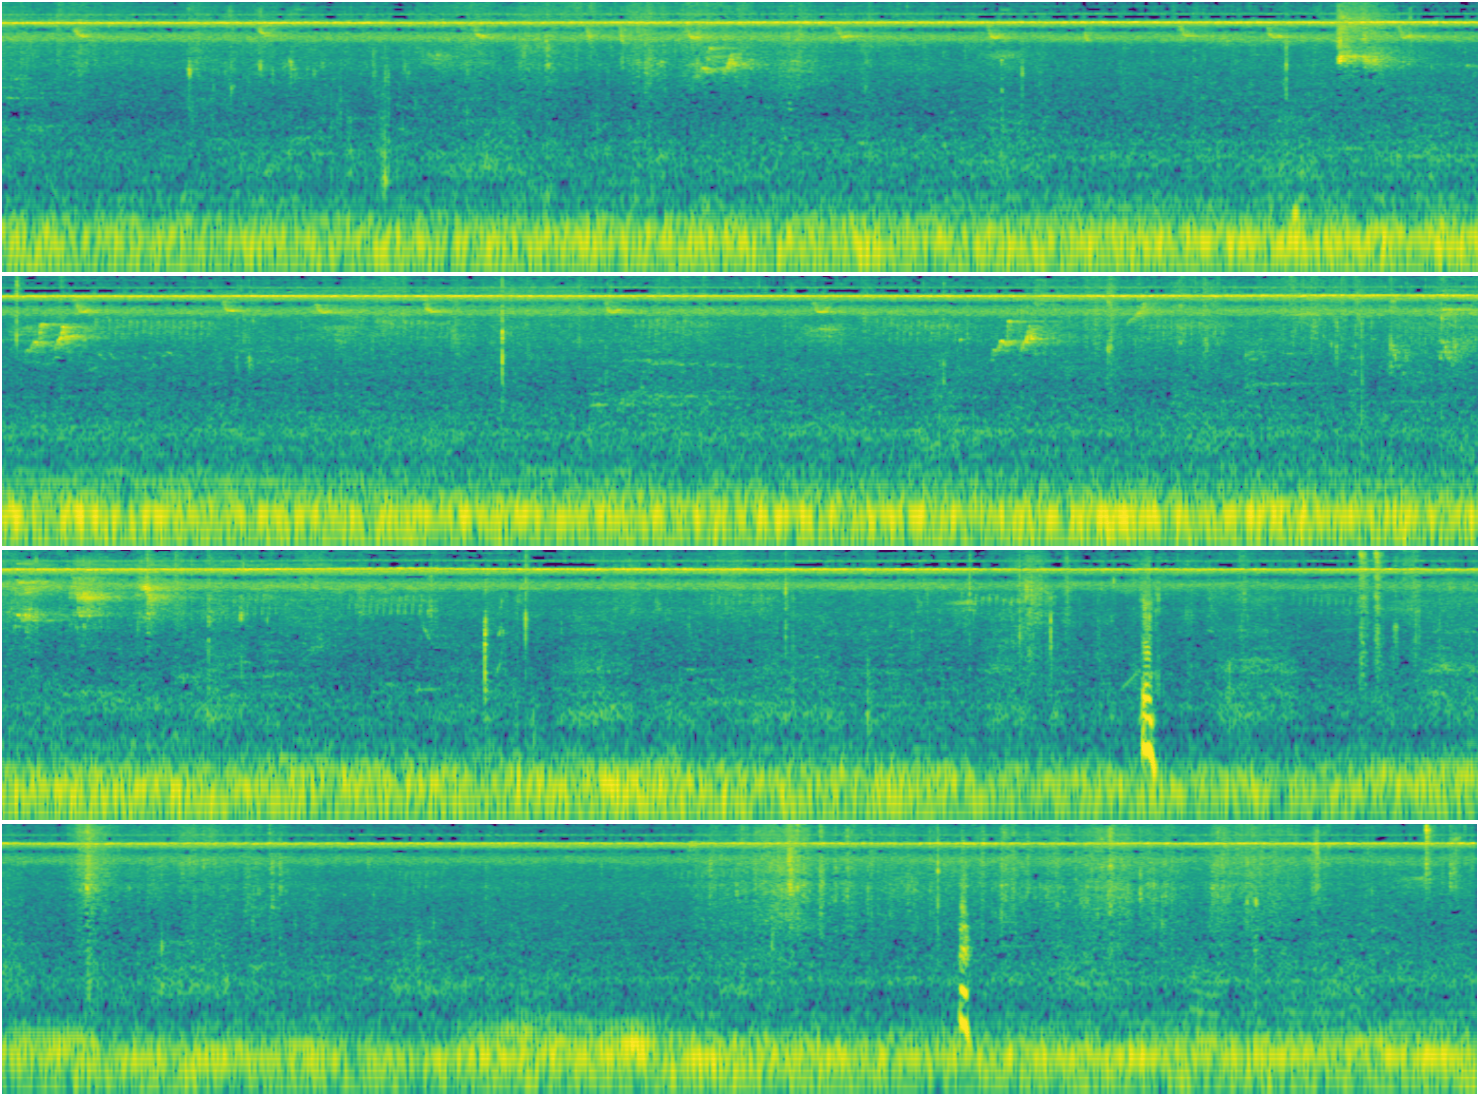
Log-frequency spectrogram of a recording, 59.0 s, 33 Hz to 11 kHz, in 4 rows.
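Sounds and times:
insects droning: 0.0 - 59.0.

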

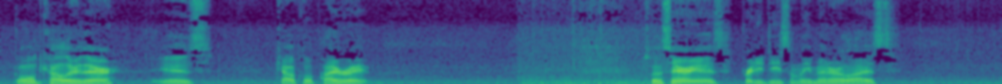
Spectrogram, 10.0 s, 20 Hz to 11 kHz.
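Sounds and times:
outdoor background rush: 0.0 - 10.0.

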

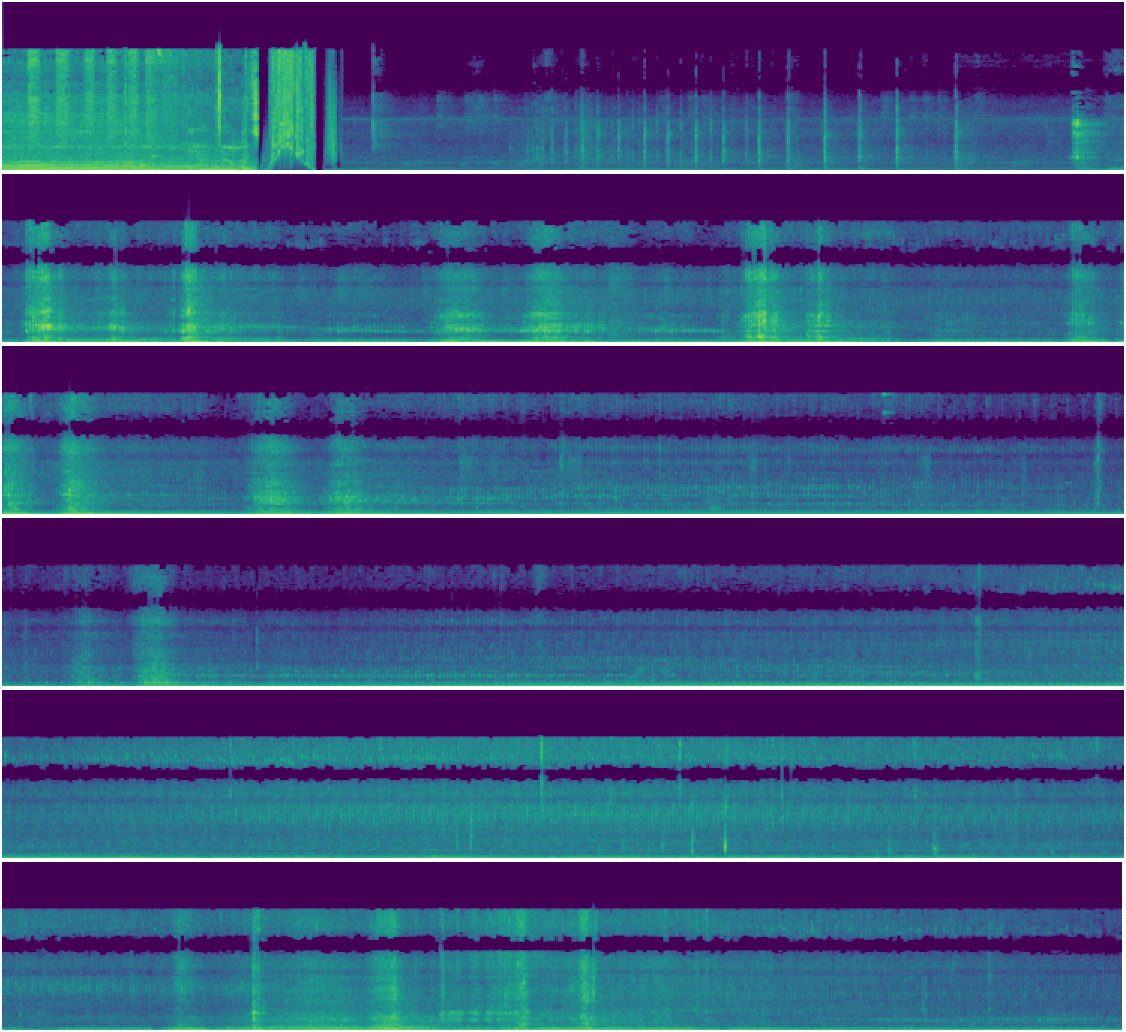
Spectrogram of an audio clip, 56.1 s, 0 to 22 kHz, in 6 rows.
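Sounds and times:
car engine pulling hard: 0.0 - 2.2, 9.2 - 56.0.

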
